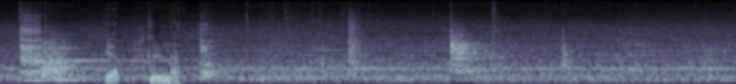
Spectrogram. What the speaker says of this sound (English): I'll just get my hammer and tap it.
